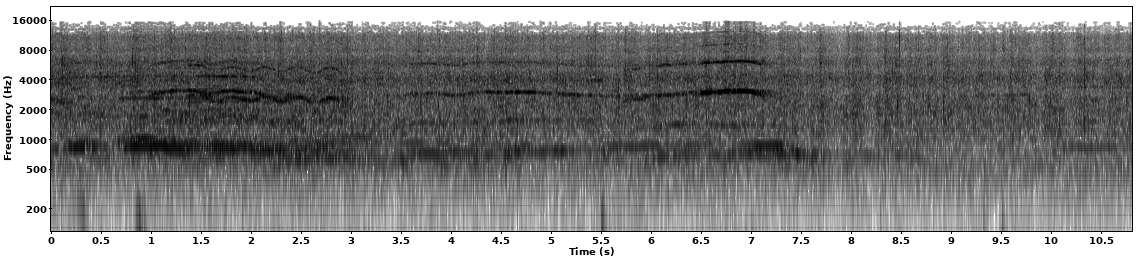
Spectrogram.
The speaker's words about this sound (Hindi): Sir इतने जोर से और जोर से ऊपर आवाज दी आ रही है। सर तालियां बंद नहीं होनी चाहिए।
